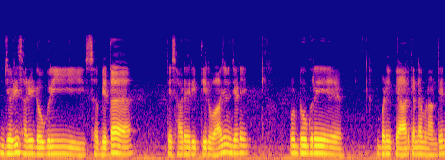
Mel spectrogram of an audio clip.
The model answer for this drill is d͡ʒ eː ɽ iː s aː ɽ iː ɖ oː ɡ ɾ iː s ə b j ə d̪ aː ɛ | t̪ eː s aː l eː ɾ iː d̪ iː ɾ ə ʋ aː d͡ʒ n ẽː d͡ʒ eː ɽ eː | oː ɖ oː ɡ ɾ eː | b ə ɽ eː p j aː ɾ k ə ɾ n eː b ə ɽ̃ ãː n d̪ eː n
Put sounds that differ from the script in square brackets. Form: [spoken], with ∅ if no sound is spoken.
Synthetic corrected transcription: d͡ʒ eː ɽ iː s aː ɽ iː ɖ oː ɡ ɾ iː s ə b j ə [t̪] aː ɛ | t̪ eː s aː [ɽ] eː ɾ iː [t̪] iː ɾ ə ʋ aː d͡ʒ n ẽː d͡ʒ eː ɽ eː | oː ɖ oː ɡ ɾ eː | b ə ɽ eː p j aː ɾ k ə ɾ n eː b ə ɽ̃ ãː n d̪ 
